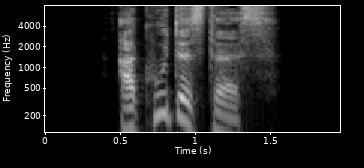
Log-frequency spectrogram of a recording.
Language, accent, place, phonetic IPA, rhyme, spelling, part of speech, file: German, Germany, Berlin, [aˈkuːtəstəs], -uːtəstəs, akutestes, adjective, De-akutestes.ogg
- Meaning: strong/mixed nominative/accusative neuter singular superlative degree of akut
